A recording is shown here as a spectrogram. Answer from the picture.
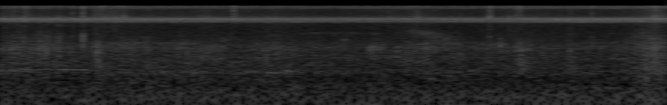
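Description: Near silence: faint forest ambience with a steady high-pitched hiss and a few faint ticks and rustles.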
